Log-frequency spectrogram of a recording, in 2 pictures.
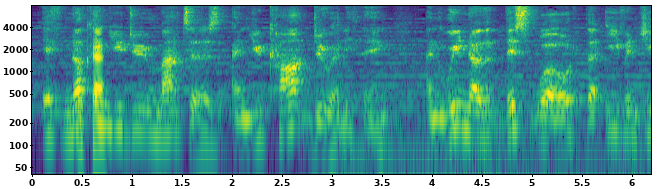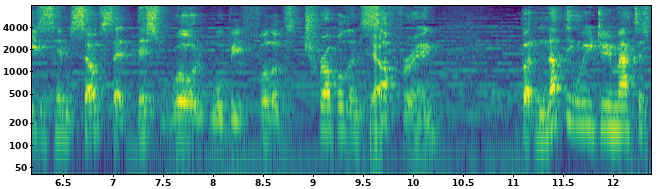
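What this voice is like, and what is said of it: Australian accent. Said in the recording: “I love that guy's accent ... He's Australian.”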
